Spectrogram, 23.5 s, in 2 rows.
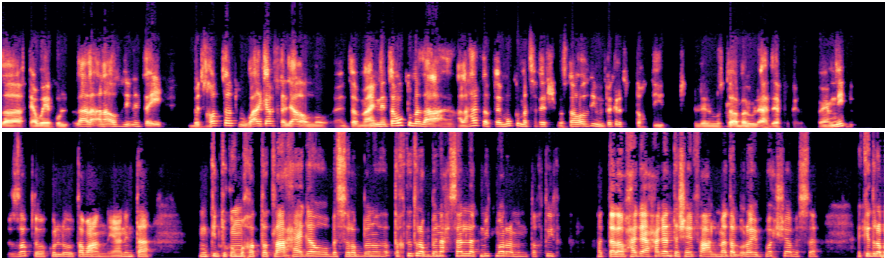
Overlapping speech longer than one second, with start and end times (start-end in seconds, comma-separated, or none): none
